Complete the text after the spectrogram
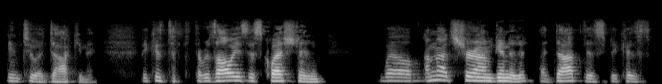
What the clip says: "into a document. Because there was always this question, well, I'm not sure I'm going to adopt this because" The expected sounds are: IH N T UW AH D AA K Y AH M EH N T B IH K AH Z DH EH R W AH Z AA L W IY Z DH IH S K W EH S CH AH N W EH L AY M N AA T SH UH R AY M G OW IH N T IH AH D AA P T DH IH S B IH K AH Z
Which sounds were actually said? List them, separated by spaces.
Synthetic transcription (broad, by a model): IH N T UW AH D AA K Y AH M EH N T B IH K AH Z DH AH R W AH Z AA L W IY Z DH IH S K W EH S CH AH N W EH L AY M N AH T SH UH R AY M G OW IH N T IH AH D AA P T DH IH S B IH K AH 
